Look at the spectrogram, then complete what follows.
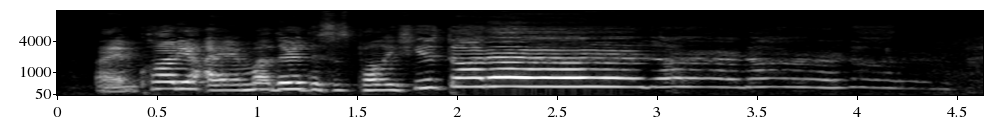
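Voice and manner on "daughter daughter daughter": fake echo repeating the word, high and loud. Introducing a co-host on the podcast, repeating a word: fake echo effect. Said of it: "I'm doing my echo effect now".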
